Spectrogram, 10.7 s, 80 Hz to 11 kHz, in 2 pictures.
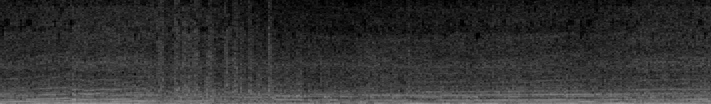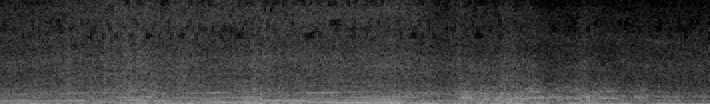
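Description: An F1 car in the F1 2020 racing game snarls at high revs, its engine pitch sweeping up and down through gear changes while brief tyre lockup squeals cut in, loud and continuous with no talking.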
